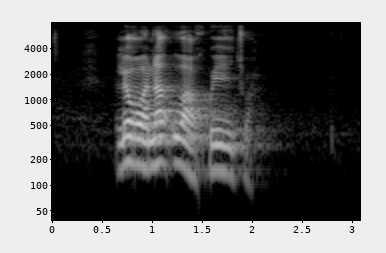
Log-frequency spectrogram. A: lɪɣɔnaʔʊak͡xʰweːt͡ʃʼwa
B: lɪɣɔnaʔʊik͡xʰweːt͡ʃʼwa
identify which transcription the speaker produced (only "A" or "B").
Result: A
